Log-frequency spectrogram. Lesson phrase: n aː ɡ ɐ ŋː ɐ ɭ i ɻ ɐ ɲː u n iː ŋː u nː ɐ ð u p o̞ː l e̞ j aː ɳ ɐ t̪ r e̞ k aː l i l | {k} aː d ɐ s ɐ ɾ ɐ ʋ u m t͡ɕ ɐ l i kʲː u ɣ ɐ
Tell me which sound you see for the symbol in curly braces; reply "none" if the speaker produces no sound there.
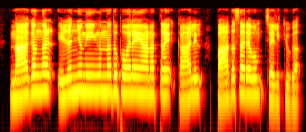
p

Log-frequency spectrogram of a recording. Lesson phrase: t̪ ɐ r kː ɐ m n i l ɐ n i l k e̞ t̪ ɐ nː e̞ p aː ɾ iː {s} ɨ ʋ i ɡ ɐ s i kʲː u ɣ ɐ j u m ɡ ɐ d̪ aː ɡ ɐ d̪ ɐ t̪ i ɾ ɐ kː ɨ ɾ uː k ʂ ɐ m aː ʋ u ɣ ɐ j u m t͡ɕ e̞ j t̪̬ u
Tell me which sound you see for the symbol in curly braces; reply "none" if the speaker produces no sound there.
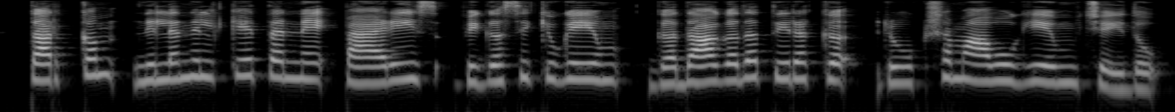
s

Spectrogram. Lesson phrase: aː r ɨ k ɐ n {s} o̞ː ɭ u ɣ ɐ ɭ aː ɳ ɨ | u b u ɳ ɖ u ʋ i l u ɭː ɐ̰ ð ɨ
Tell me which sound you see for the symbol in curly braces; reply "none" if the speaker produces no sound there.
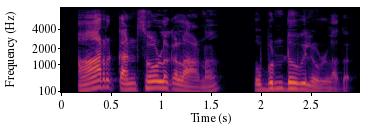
s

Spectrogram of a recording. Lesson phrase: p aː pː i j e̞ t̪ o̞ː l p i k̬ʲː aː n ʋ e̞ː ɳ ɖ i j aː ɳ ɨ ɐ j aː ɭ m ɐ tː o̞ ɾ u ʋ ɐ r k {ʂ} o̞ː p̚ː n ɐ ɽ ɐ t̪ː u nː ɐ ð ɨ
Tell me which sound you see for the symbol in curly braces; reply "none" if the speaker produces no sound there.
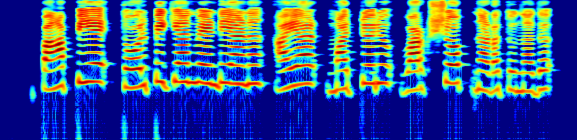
ʂ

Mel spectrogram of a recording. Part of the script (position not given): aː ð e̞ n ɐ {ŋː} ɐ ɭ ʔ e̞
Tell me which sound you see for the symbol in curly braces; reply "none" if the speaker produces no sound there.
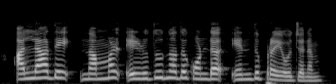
mː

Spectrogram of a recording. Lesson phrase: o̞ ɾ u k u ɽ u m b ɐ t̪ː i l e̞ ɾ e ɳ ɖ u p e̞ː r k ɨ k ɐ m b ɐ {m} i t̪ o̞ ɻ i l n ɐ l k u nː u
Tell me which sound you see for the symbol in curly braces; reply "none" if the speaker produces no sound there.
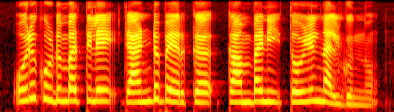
n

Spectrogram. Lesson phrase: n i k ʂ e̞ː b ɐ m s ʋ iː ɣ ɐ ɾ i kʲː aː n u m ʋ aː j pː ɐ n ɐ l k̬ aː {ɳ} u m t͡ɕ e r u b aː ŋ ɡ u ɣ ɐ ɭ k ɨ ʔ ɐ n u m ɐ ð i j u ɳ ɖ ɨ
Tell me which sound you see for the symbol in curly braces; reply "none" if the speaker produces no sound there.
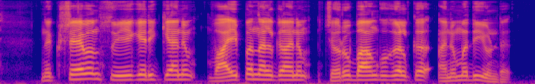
n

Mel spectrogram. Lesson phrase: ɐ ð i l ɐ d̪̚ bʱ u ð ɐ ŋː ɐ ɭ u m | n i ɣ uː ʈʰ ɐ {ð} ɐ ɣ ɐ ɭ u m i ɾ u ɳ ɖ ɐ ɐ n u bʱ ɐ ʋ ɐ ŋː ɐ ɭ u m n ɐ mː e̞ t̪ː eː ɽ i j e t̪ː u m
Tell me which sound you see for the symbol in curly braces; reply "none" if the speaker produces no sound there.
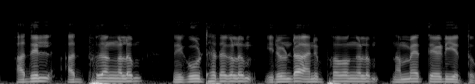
ð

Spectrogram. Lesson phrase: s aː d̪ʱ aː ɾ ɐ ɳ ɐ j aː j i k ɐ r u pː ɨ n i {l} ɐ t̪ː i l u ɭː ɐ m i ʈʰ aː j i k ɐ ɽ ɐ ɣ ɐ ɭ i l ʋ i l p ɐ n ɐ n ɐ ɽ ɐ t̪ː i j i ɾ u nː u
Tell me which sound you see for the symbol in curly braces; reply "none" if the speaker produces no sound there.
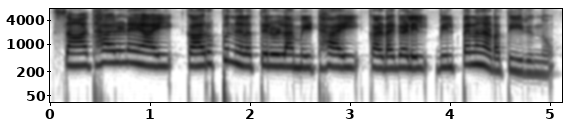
r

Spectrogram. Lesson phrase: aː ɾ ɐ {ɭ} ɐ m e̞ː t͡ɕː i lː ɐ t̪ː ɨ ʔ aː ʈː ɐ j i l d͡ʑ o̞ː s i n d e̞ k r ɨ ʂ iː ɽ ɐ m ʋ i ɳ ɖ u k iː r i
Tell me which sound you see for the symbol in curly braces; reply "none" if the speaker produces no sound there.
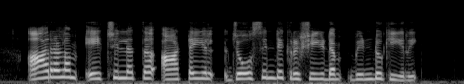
ɭ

